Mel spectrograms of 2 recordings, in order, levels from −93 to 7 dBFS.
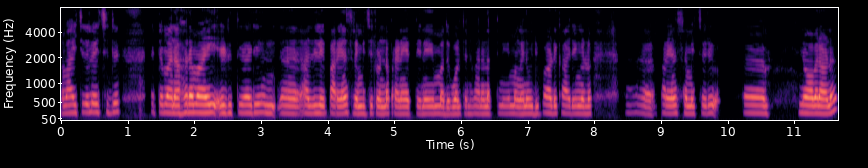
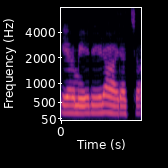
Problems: low volume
